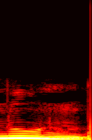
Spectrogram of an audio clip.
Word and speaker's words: ن: اما در این سوره مبارکه بعض از مفسرین هزام آمدن این نون را، ببینید شما در نوشتن نه نوشته شده دیگه، در خواندن میخوانیم نون، یعنی تلفظش نونه، نون نوشتن اون نه.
